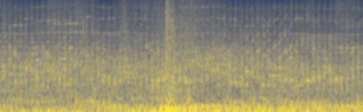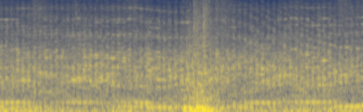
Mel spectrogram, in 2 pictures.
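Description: A motorbike engine hums steadily as it rides along a dirt track.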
